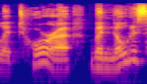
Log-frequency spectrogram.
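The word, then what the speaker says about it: תורה: So when you put it together, you get Thura, Thura. So like we just went over and talked about, thanks means thuda, or pronounced thuda, as we saw in Strong's H8426, and the word Torah, as it's commonly known, is thura, which means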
